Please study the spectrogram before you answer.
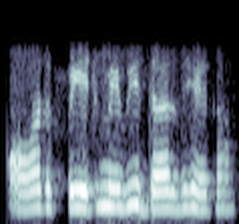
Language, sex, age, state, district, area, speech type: Urdu, female, 45-60, Uttar Pradesh, Rampur, urban, conversation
